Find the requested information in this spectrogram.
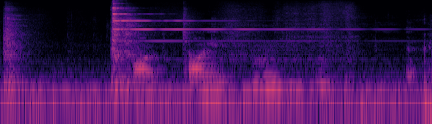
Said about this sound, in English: Who rang the bell first?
